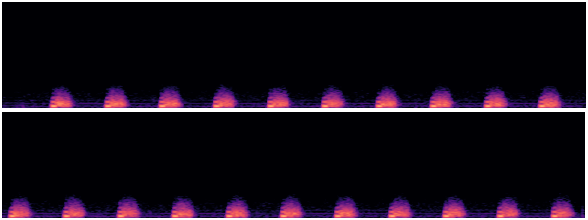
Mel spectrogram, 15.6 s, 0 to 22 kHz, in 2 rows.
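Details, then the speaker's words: Regular, harsh systolic murmur at about 83 a minute with an essentially inaudible second heart sound and no discernible dub. This reflects a badly calcified, stenosed aortic valve that barely opens or closes: critical aortic stenosis murmur with absent second heart sound. "key finding in this murmur is that the second heart sound is essentially inaudible there is no discernible dub at the end of the murmur and this tells you that the aortic valve is so badly calcified and stenosed that it's barely opening and therefore barely closing and not making a significant sound"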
